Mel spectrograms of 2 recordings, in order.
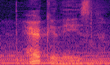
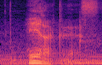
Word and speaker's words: Herakles: wife Hera, which is why it is important to not call him Hercules, but Herakles. Well, to be precise, it's Heracles and Hera is Hera, but you know, let's keep it simple with the pronunciations and call them Hera and Herakles.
